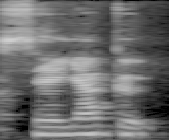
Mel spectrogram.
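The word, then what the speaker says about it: 誓約: Số 1 nhá, đọc là seiyaku.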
